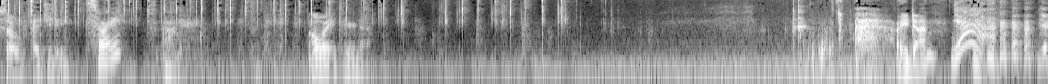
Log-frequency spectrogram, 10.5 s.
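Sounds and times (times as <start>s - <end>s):
speech: 0.0s - 2.1s, 3.1s - 3.9s, 9.0s - 10.4s
clicky pen being clicked: 0.0s - 5.8s.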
